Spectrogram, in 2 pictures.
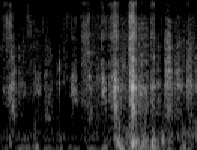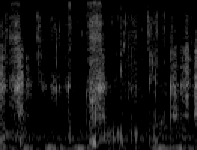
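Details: Breathy, irregular panting and snuffling from a French Bulldog at play, not giving up its toy, with one sharp louder snort partway through.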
